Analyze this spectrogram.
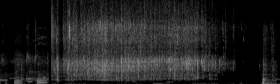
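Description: Water pours from a jug into a bowl.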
